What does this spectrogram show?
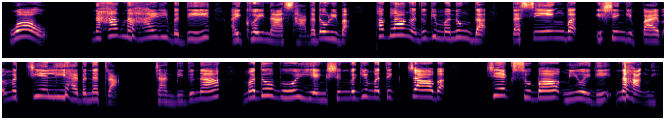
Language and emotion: Manipuri, surprised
